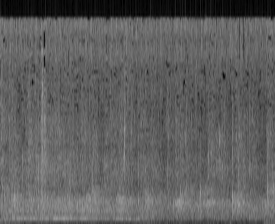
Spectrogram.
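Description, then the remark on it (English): An audience claps together as a clap offering to God, steady, dense applause that holds at an even level for the whole stretch, a broad wash of many hands with no voices standing out. “Come on, let's give God a great clap offering.”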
